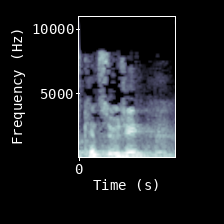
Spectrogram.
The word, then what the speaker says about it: kintsugi: It's kintsugi, I think is how you say it. I've heard people pronounce it multiple different ways, but it's kintsugi.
